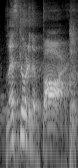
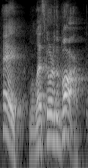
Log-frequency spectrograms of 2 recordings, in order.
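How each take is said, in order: First: It sounds aggressive and commanding. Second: It sounds polite and gently suggesting.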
